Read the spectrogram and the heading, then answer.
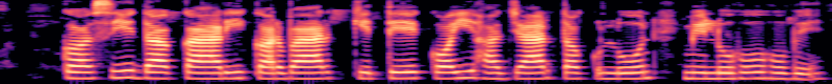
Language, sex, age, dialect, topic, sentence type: Magahi, female, 18-24, Northeastern/Surjapuri, banking, question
